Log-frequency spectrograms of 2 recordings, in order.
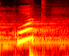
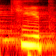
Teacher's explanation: слове код твердый согласный звук к обозначен буквой k и слове кит мягкий согласный звук ки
